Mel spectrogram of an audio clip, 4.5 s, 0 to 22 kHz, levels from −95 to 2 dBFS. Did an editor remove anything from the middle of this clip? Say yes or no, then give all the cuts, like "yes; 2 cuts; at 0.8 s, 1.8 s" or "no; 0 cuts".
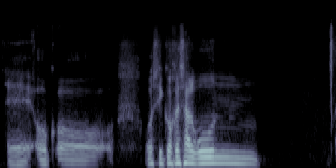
no; 0 cuts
